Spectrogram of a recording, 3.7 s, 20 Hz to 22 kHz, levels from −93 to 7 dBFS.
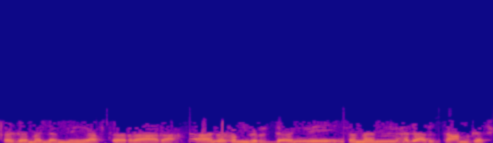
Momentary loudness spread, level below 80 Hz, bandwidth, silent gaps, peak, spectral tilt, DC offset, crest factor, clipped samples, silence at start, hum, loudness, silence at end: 2 LU; -80 dBFS; 3.9 kHz; none; -18 dBFS; -5.5 dB/octave; under 0.1%; 14 dB; under 0.1%; 0 s; none; -31 LUFS; 0 s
